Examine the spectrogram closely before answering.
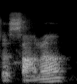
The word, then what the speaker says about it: Asana: I think the company's name is pronounced Asana.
